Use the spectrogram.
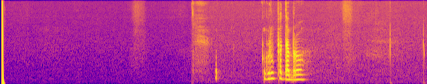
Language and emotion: Russian, neutral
